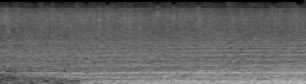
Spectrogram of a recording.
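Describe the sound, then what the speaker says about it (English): Steady rain pours in The Spirit and the Mouse video game, a dense even hiss that swells slightly after the first second and continues alone at a moderate level. "Oh, is it raining again?"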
